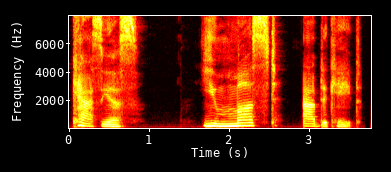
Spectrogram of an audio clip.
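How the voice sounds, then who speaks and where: A woman voicing a calm, stoic female wolf who is sister to the emperor, speaking in a measured way. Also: on the low side, soft background music. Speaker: guest voice actor.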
